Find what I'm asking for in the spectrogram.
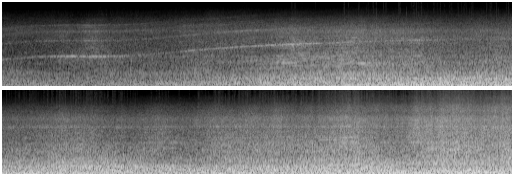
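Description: An airliner takes off at Madeira Island Airport on a windy day, its engines rising from a whine into a loud, sustained roar with a climbing turbine tone that builds and stays strong.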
